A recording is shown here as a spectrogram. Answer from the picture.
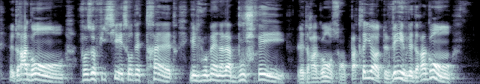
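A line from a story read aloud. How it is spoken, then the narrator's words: Crowd shouting. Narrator (French): Quant aux gardes nationaux et au peuple, ils criaient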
